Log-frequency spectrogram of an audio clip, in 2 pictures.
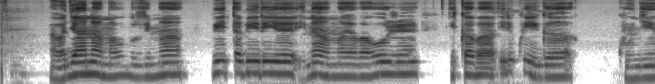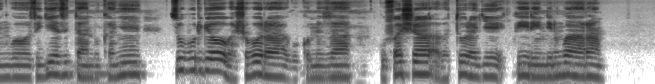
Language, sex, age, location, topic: Kinyarwanda, male, 25-35, Huye, health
